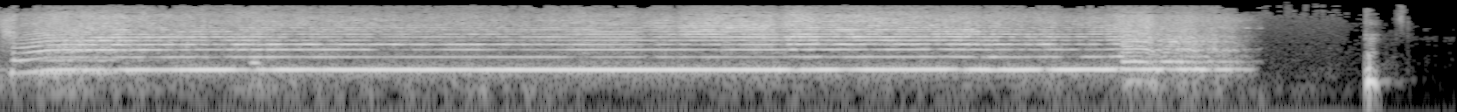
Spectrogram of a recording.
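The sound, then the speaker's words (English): A shofar sounds one long, steady blast of about six seconds, a loud, brassy, buzzing tone held at a single pitch, then cuts off abruptly, followed by a brief faint knock. “Well, I'm going to give a shofar for Joe Biden and Kamala Harris.”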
